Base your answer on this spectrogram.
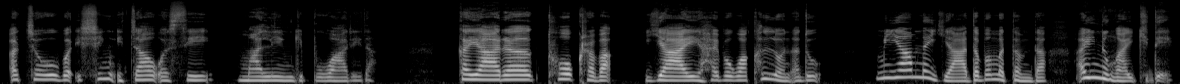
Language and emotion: Manipuri, sad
